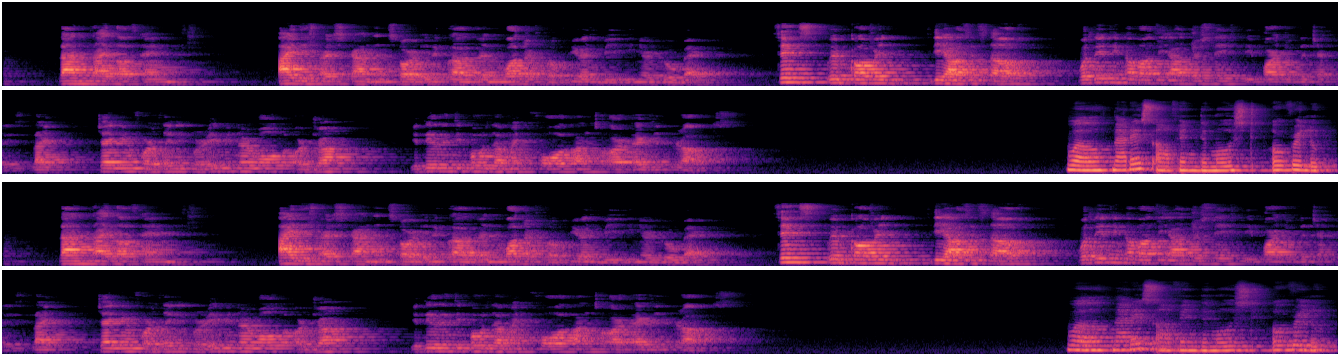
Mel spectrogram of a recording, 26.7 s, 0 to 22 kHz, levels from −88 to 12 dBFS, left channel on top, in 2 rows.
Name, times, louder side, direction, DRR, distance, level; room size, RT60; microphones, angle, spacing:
voice 1, 0.6-1.7 2.8-7.0 7.7-9.0 9.3-10.2 10.8-12.9 13.3-13.8 14.3-16.7 17.6-20.3, left 1 dB, 10° left, -1 dB, 0.9 m, -23 dB
voice 2, 24.0-25.8 26.1-26.5, left 5 dB, 85° left, 6 dB, 0.4 m, -17 dB
8.1 x 4.6 x 2.6 m, 1.1 s
head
